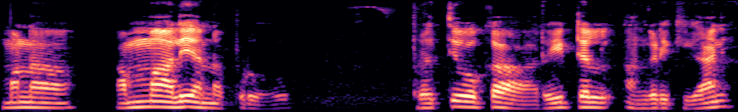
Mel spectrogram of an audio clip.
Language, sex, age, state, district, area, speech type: Telugu, male, 30-45, Andhra Pradesh, Chittoor, rural, spontaneous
